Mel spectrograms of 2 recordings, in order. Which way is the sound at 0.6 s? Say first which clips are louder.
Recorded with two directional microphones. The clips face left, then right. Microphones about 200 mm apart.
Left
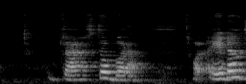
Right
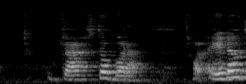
Right 1 dB; 15° right (ahead or behind).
